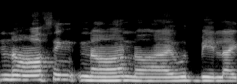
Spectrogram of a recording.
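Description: A woman talks at a slow pace. Her pitch is fairly low.

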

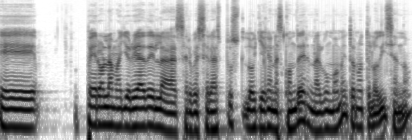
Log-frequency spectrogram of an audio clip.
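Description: A man's dark, mellow voice at medium pitch with a Mexico City accent, fairly quick pace, very even loudness and ordinary pitch variation. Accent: Mexican Spanish (Mexico City). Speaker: sommelier and brewery co-founder. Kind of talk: casual interview with tasting. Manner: hesitant, many fillers.

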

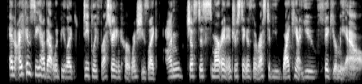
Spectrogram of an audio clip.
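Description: Speaking at a fairly quick pace with hardly any pauses, a woman of medium pitch shows vocal fry and ordinary pitch variation in a dry, close sound with no echo. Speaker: podcast co-host, lawyer. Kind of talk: casual chat. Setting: studio. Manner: animated, laughs often.

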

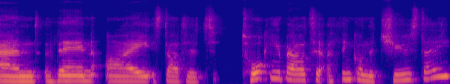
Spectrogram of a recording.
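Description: Her pitch is medium, and it varies in an ordinary way. The woman keeps a moderate pace. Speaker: podcast host and entrepreneur. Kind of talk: interview as guest, casual chat. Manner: animated, talks with her hands.

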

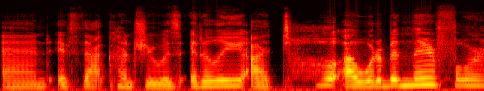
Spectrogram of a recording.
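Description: A woman's normal speaking voice at a moderate pace, with ordinary pitch variation on a very clean recording with a silent background. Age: 30s. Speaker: podcast host and entrepreneur. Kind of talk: solo monologue podcast. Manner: casual, conversational.

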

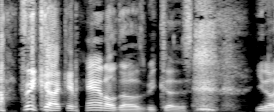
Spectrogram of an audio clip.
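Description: This man's accent is American. His sound is dry and close, with no echo. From US West, Fresno, California. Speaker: businessman. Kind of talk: interview. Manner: animated.

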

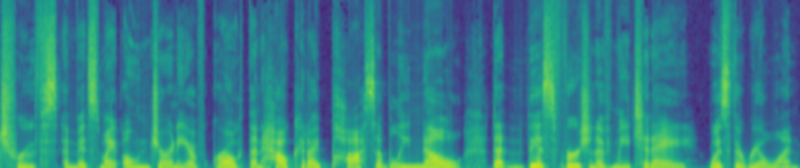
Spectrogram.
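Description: A woman with an unremarkable speaking voice talks at a fairly slow pace with ordinary pitch variation, the sound dry and close with no echo on a very clean recording with a silent background. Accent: Canadian. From Canada. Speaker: podcast host and business coach. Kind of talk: scripted monologue. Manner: earnest.

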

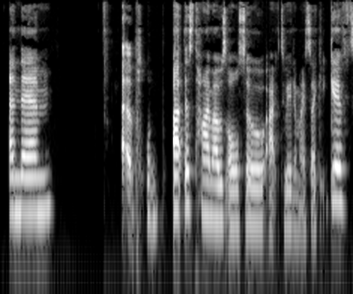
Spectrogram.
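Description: Someone with an English accent speaks at a moderate pace with big swings in loudness, on a very clean recording with a silent background and a dry, close sound with no echo. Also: woman. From England. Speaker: podcast host and past life regression therapist. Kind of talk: solo podcast monologue.

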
